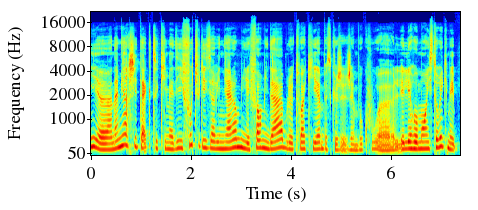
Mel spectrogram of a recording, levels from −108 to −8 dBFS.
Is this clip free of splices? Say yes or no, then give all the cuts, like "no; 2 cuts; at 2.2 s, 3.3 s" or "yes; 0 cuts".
yes; 0 cuts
